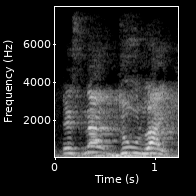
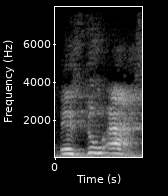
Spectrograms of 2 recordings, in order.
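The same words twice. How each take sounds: First: "like" set apart slowly and emphatically; stress on LIKE. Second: "as" stressed in contrast. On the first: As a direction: lean firmly on "like" as the rejected word. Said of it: "it's not do like you did". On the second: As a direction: land firmly on "as" as the correction. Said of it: "It's do as you did". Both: Shown as a demonstration.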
